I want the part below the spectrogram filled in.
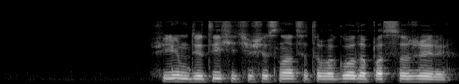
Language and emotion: Russian, neutral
